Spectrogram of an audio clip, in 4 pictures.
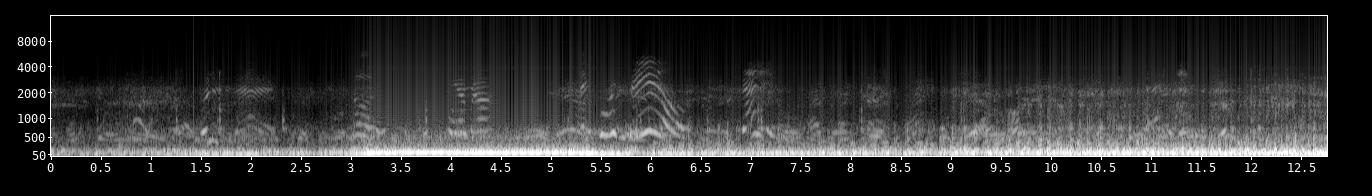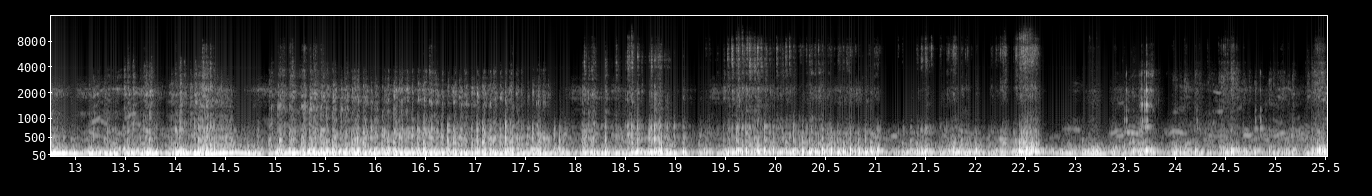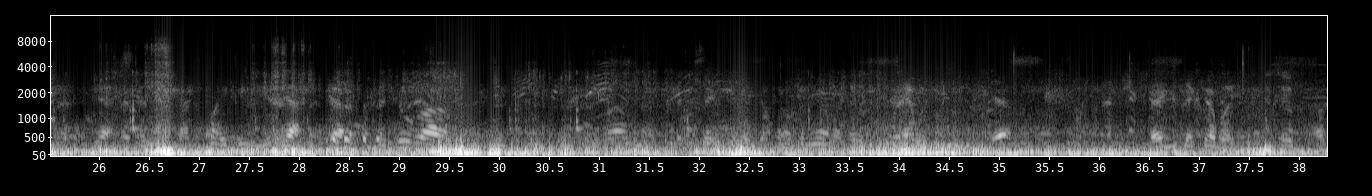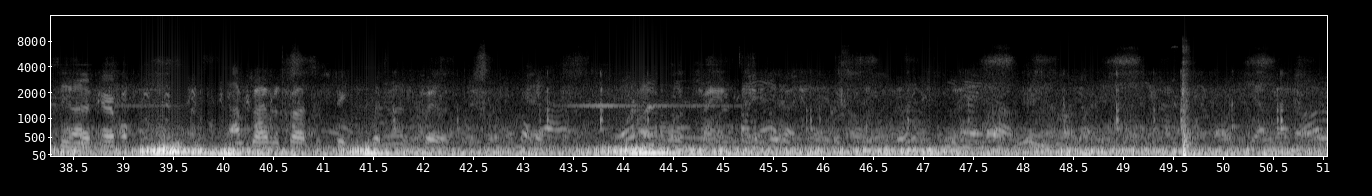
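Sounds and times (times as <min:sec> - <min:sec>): car engines rumbling: 0:00.0 - 0:51.0.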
